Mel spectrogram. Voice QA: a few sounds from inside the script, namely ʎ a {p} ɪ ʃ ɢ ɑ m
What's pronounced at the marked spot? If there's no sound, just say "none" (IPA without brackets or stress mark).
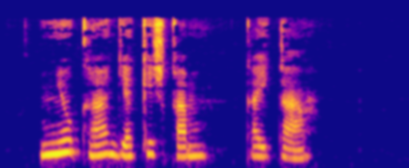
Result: k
